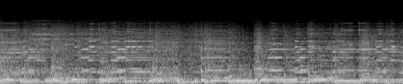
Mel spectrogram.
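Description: Live band music with no singing, led by accordion over acoustic guitar, electric bass and drums, with a steady dance beat.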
